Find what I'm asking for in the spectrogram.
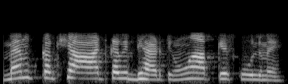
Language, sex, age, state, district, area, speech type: Hindi, female, 60+, Rajasthan, Jaipur, urban, conversation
